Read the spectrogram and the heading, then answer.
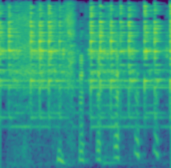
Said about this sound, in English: You want to ring that bell?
